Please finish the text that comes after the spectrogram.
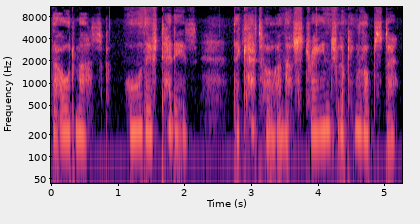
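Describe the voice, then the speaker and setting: A woman voicing a patient, placating foster mother in a whispered audiobook, gentle and hesitant. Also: mid-range voice, little pitch movement, unhurried, slightly rough, no room sound. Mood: coaxing. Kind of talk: whispered audiobook character acting.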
